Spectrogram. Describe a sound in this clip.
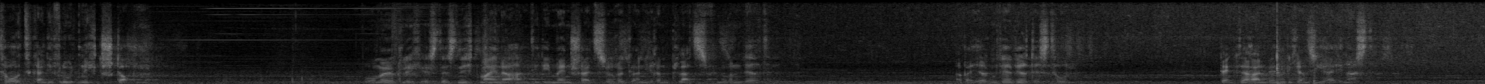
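A man speaks calmly and gravely, close by.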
